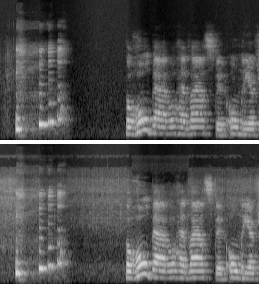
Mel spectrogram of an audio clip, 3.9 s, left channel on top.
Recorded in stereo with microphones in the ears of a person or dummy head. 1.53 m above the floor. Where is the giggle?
20° right (ahead or behind), 0.9 m.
